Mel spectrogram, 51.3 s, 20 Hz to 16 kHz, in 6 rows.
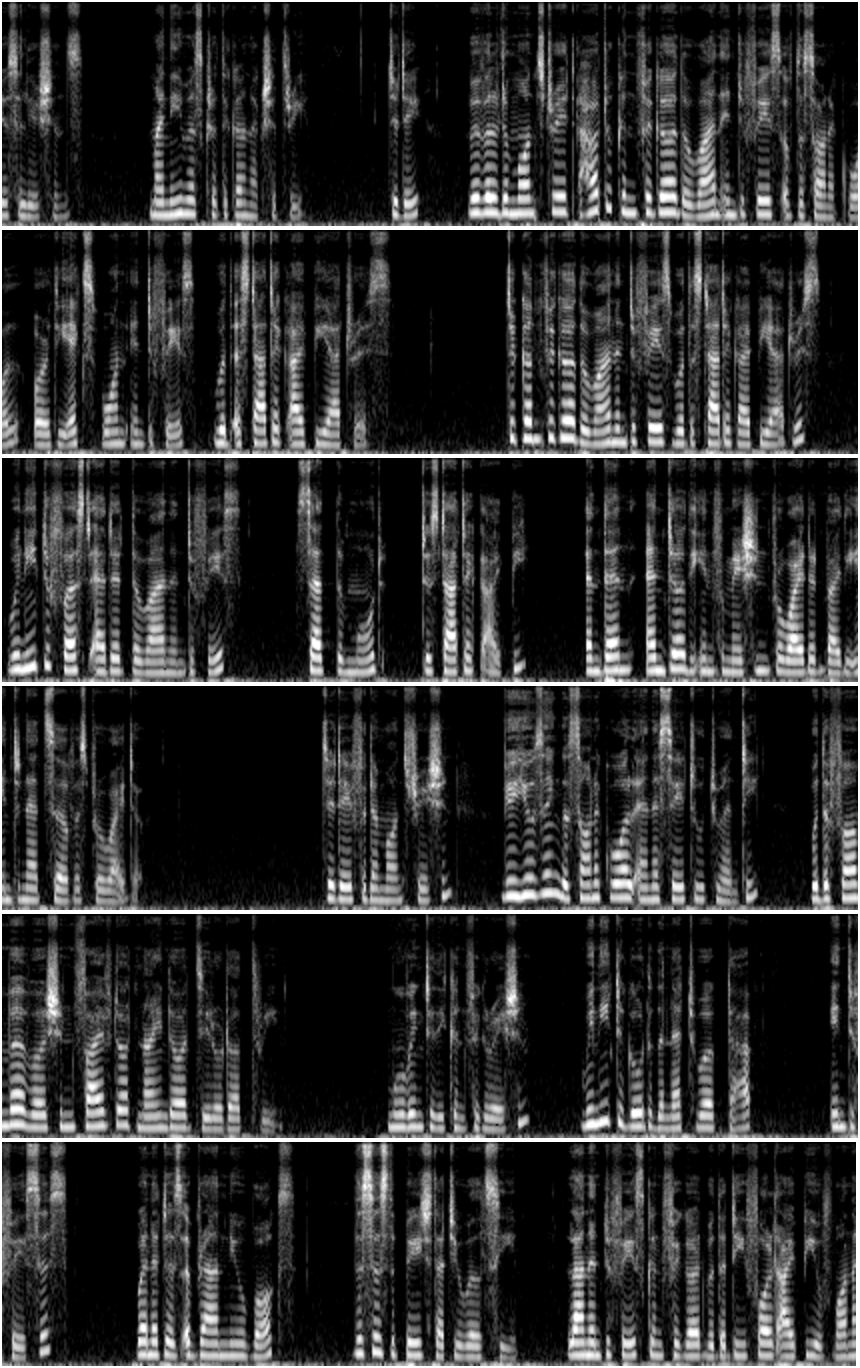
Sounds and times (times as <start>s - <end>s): Speech: 0.0s - 0.9s, 1.5s - 3.1s, 3.9s - 12.5s, 13.6s - 22.4s, 23.0s - 27.2s, 28.9s - 37.1s, 38.1s - 41.8s, 42.6s - 43.5s, 44.2s - 51.3s.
